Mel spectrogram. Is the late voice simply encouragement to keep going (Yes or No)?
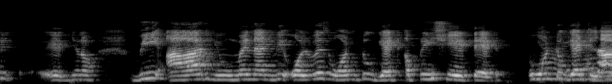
No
